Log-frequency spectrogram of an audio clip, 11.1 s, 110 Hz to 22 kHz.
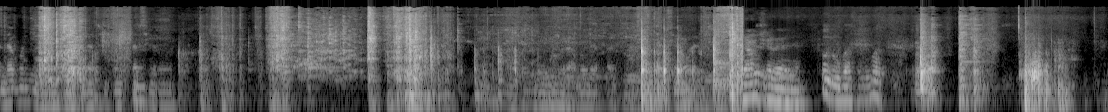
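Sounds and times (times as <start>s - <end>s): metal tray scraping on brick: 0.4s - 1.2s, 2.6s - 4.6s.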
